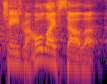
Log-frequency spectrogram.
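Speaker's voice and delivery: ordinary delivery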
